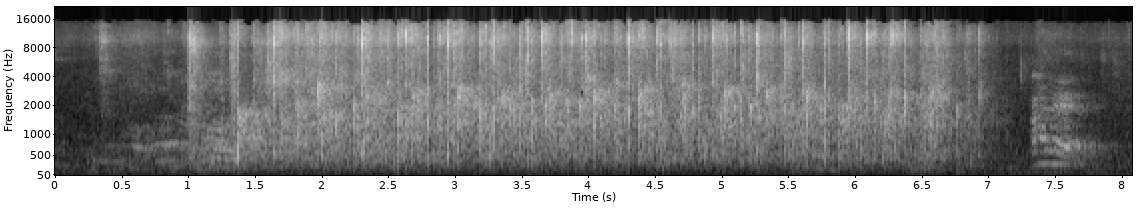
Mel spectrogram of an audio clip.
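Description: A crowd of guests claps and cheers.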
